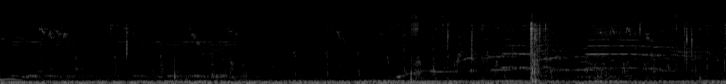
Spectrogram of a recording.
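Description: A rooster crowing once: one long arched call beginning a little past halfway, over a steady low rumble. A single sharp knock comes just as the crow starts.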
